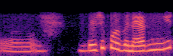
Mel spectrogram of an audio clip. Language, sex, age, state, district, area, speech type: Bengali, female, 18-30, West Bengal, Jalpaiguri, rural, conversation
